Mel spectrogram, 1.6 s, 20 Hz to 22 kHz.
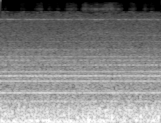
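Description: Helicopter hovering in Microsoft Flight Simulator 2024, a steady droning rotor and engine whine holding constant and fairly loud throughout, with no talk over it.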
